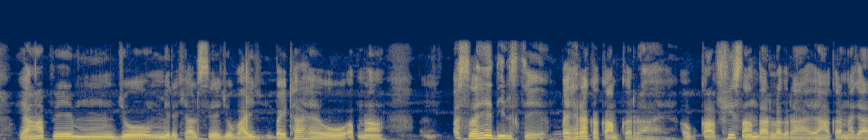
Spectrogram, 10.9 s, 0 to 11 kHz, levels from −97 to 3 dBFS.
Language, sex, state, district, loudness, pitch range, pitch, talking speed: Hindi, male, Chhattisgarh, Balrampur, -20 LUFS, 125-150 Hz, 140 Hz, 170 wpm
